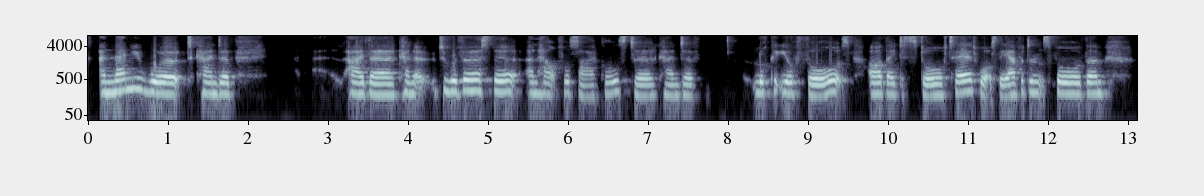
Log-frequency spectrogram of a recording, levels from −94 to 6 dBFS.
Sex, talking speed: female, 135 wpm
